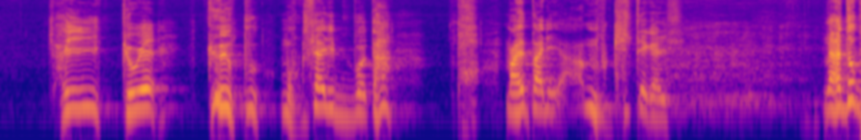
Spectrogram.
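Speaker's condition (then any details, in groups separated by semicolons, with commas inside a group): Cerebral palsy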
